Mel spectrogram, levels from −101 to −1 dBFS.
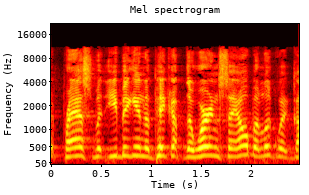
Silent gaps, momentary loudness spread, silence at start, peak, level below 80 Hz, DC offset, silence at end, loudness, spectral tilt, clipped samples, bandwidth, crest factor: none; 4 LU; 0 s; -6 dBFS; -66 dBFS; under 0.1%; 0 s; -22 LUFS; -1 dB/octave; under 0.1%; 11.5 kHz; 18 dB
